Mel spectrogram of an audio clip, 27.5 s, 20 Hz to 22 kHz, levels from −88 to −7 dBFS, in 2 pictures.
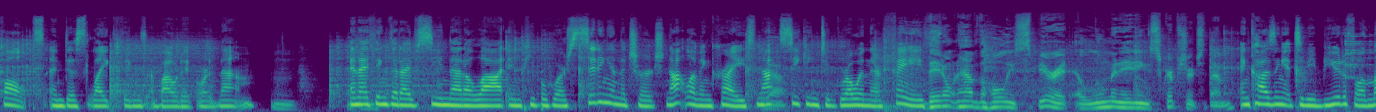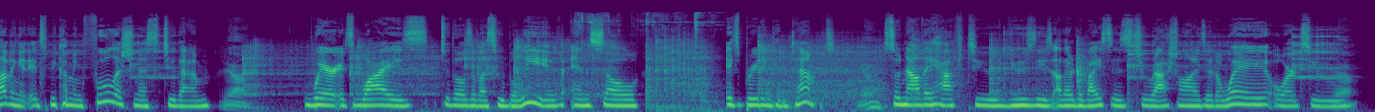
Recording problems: household noises; noticeable; throughout; 15 dB below the speech
jangling keys; noticeable; from 20 to 21 s; peak 9 dB below the speech

